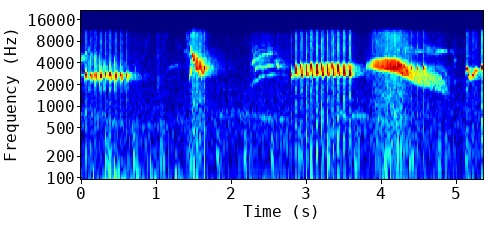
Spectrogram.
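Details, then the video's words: Breeding-condition male European greenfinch, 2011 season: a dry rattling trill, a short twitter, then a fast buzzy trill and a long harsh wheeze, ending with a brief chirp. "MACHO DE VERDERON EN CELO"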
